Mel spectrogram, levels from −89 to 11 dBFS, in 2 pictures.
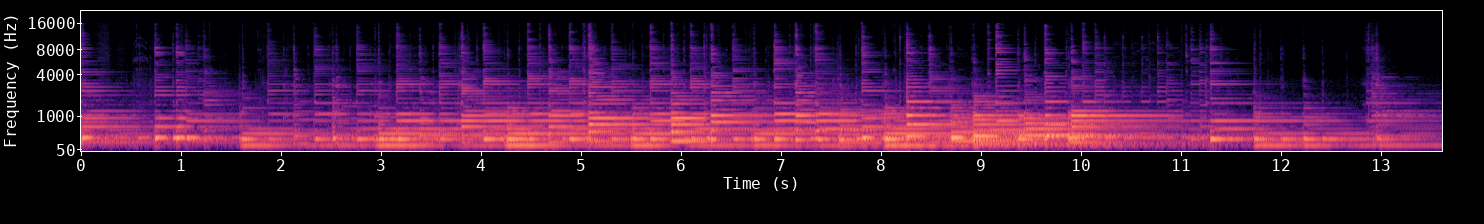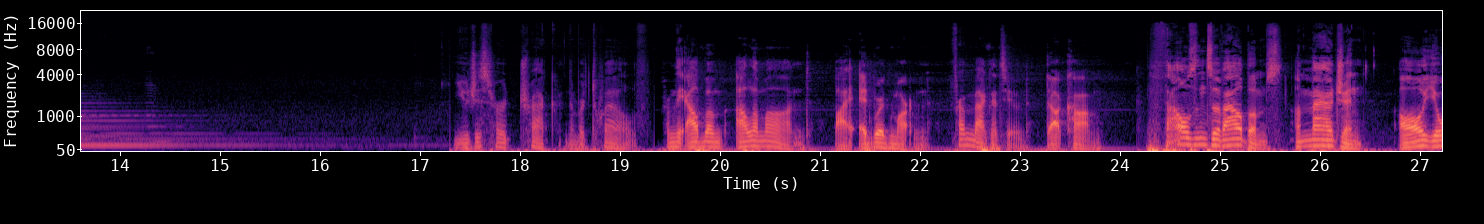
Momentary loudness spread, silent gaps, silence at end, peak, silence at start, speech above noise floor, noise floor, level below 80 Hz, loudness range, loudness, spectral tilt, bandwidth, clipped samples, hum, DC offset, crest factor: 17 LU; none; 0 s; 0 dBFS; 0 s; 42 dB; -62 dBFS; -34 dBFS; 17 LU; -19 LUFS; -7 dB/octave; 15 kHz; under 0.1%; none; under 0.1%; 18 dB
